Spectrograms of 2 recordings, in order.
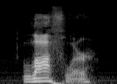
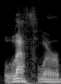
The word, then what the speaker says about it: Loeffler: Also, unfortunately, David Perdue, and I forget the woman's name who was the appointed senator, uh, Kelly Loeffler. Actually, I think they pronounce it Leffler, but it looks like Loeffler.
